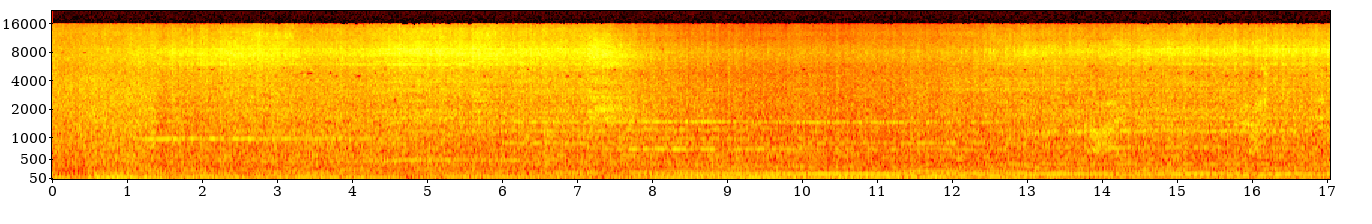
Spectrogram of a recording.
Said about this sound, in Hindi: गाड़ी को गियर में डालकर एक्सेलरेटर दबाओ।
